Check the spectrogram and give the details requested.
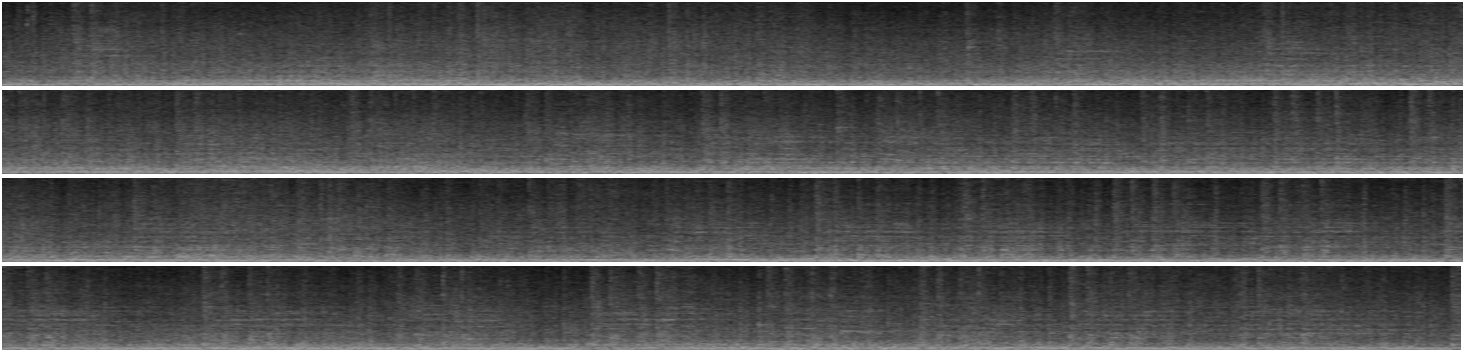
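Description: Freight cars rolling past on steel wheels: a steady, loud rumble of wheels on rail with repeated clacks over the rail joints, and a faint high wheel squeal from about halfway through.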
